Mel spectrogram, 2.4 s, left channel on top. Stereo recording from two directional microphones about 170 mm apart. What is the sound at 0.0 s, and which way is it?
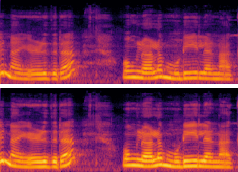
A woman's voice, 25° right (ahead or behind).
